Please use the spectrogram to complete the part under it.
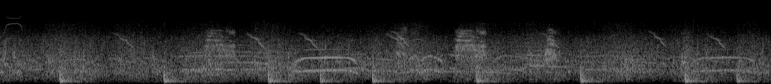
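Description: Water rushes steadily past a moving canoe.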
